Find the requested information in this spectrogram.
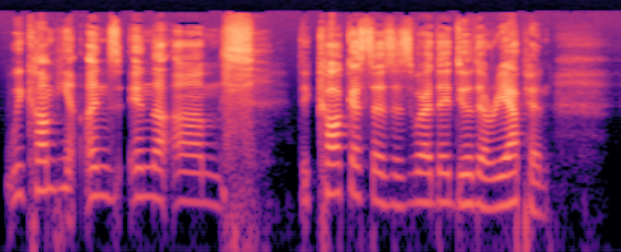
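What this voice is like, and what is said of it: Weak attempt at Russian accent. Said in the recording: “I try to do a Russian accent. I can't do it.”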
